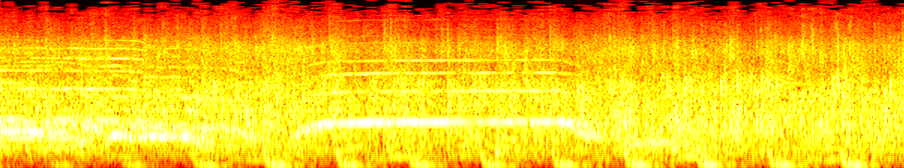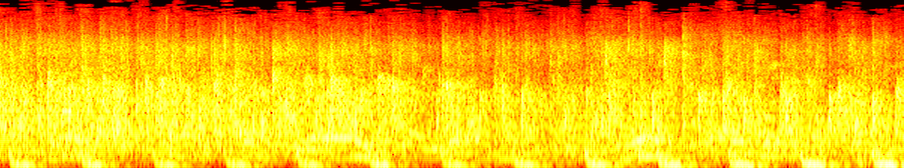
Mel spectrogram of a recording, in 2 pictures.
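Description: Audience applauding at the end of a comedy set, over music with a steady kick-drum beat of about two beats a second. The clapping thins out a little in the last few seconds.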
